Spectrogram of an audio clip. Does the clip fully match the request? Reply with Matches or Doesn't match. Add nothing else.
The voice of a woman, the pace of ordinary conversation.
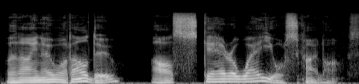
Doesn't match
